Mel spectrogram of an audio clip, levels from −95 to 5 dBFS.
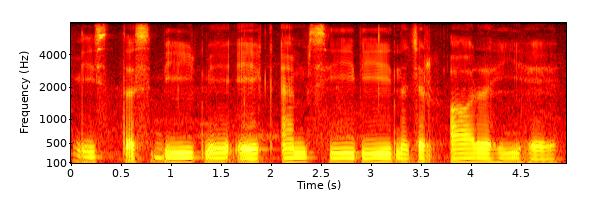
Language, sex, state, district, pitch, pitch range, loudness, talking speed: Hindi, male, Uttar Pradesh, Saharanpur, 95 Hz, 95-100 Hz, -18 LUFS, 110 wpm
